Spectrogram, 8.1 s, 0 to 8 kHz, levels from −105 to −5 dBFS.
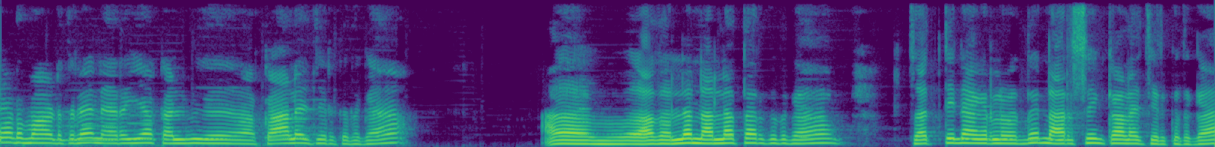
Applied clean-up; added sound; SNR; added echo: neural mask model DeepFilterNet 3.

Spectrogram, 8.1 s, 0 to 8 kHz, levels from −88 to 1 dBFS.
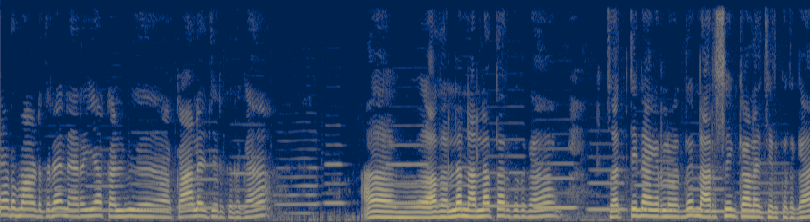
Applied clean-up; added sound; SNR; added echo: none; Wind instrument, woodwind instrument; 12 dB; none.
